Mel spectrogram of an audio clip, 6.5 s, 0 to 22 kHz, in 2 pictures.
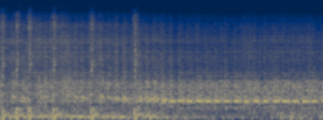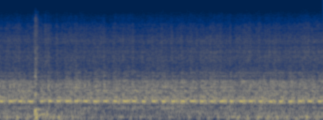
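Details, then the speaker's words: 1957 Ford F100: starter churns at a steady pulse of about 3.5 beats per second and the engine tries but never fires. Owner suspects the carb isn't working, jets probably badly clogged. "it really wants it really wants to start my problem is like I don't think that carb is working which you know isn't that big of a surprise"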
